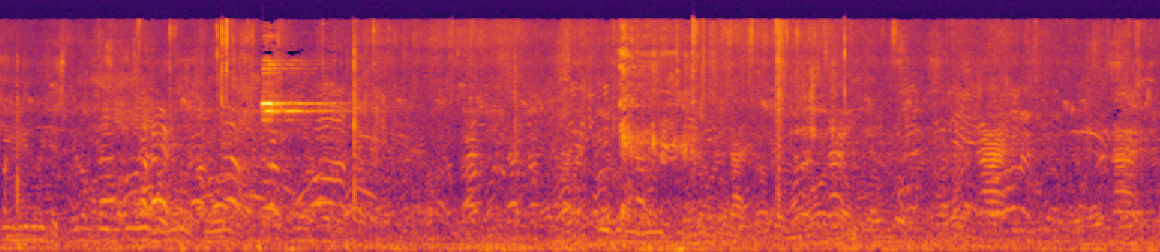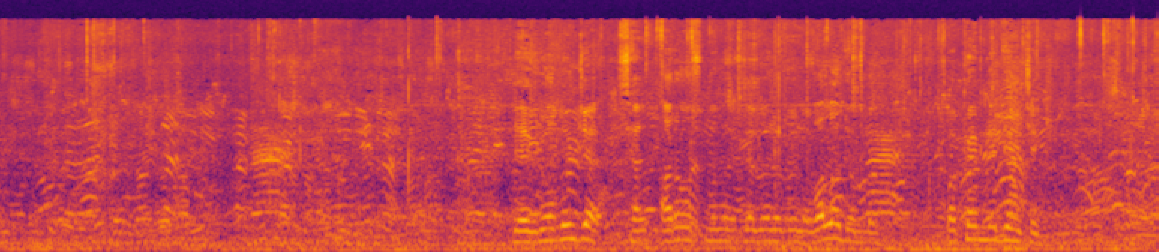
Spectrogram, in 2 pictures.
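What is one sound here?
Men shout and call out to each other across an open outdoor field.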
